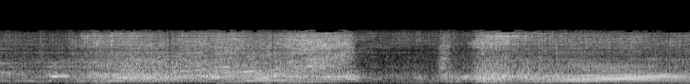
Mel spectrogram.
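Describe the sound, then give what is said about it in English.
A car engine revs hard and accelerates loudly, its tone climbing in pitch. It drops away briefly, then surges again into a second strong acceleration. “I headed my car toward home.”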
